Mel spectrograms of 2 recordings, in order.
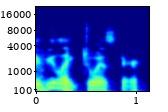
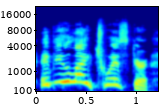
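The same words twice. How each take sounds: First: Said in the usual way. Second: Loud, high-pitched restart; hyped-up plug. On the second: Real, not acted. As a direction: burst into a punchy viewer plug. Restarts plug with sudden hype.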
